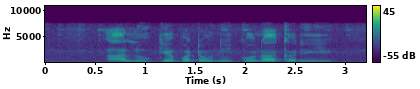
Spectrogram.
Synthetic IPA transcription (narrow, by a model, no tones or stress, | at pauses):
alukepəʈəwnikonakʌɾi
